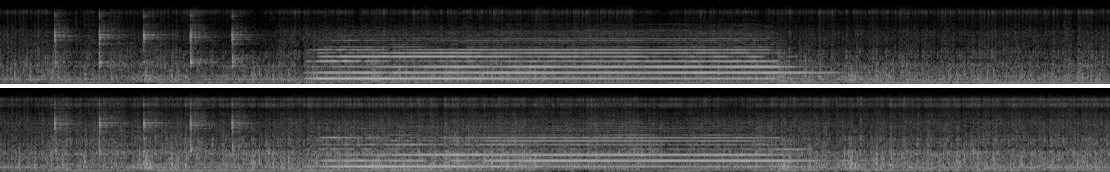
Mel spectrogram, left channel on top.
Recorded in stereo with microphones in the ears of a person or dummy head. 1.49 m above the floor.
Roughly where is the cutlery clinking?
Centre.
